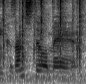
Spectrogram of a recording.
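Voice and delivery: ordinary talk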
